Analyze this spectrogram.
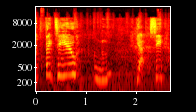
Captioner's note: gulps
